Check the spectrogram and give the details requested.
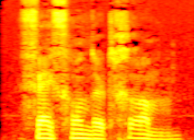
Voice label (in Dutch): "500 gram", Dutch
